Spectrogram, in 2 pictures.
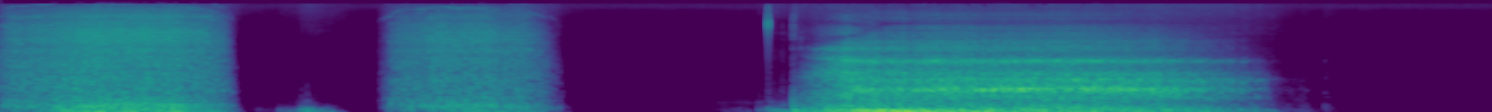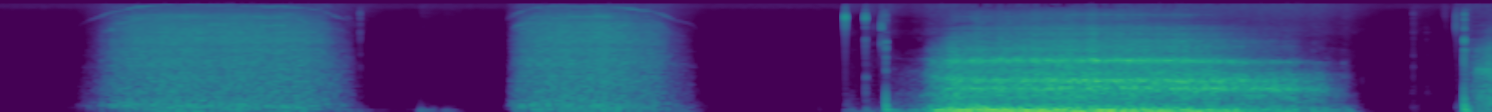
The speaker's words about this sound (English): I'm going to do an inhale, followed by another inhale, followed by an exhale. I'll do a couple of reps of it.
